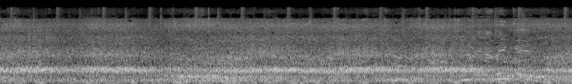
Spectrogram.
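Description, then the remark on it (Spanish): Thousands of football fans in the stands of the RCD Stadium chant together during a match against Egypt, singing "Musulmán el que no vote" in the first minutes, a dense, steady roar of massed voices that stays loud and continuous throughout. “El encuentro se ha visto ensombrecido en los primeros minutos por este cántico de miles de aficionados.”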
